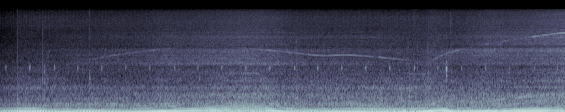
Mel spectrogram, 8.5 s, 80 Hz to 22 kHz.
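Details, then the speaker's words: Mitsubishi Evo X, newly fitted with a 5656rs turbo and 1200cc injectors, driven cold under light throttle with barely any boost: deep exhaust drone with a loud, thin whistle rising and falling, a healthy turbo spooling. "that whistle it whistles so loud that's just not even touching any boost really it's crazy"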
